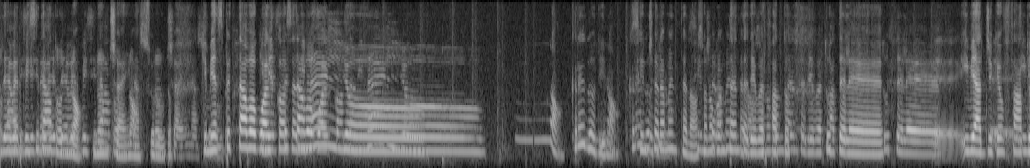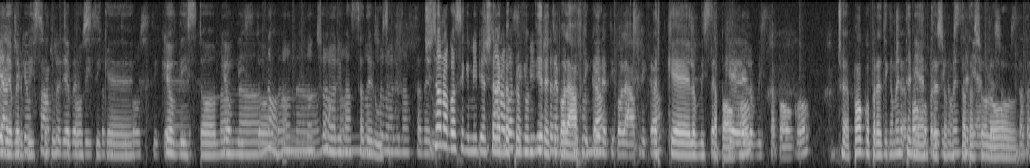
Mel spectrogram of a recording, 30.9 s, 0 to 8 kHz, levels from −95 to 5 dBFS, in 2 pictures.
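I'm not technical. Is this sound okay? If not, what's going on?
No. This is likely an echo leak: a speakerphone's echo canceller let its loudspeaker's sound back into the microphone, so a second copy of the speech trails about 0.86 seconds behind, sometimes nearly as loud as the speech itself. It happens at 0 to 7.6, 8.6 to 12.7, 13.2 to 14.1, 14.9 to 18.3, 18.8 to 22.3, 22.7 to 25.4, 25.8 to 27.9, and 28.9 to 30.9 seconds.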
